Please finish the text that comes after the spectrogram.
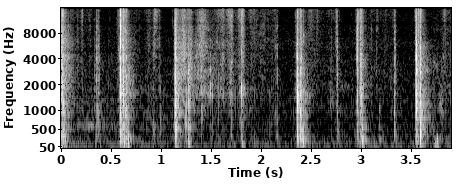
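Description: Tarot cards are handled and laid down on a table, making a handful of soft, quick snaps and shuffling flicks spaced irregularly, close and quiet.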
